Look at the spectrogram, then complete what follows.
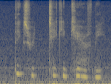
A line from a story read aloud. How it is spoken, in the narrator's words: she whispered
